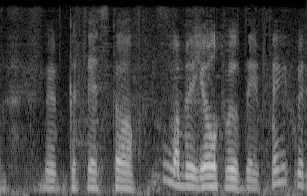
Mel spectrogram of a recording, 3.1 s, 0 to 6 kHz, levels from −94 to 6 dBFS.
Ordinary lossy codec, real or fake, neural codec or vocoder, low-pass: AAC, 32 kbps; fake; codec, 24 kHz, 0.9 kbps, WavTokenizer, medium music audio release; 5.4 kHz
